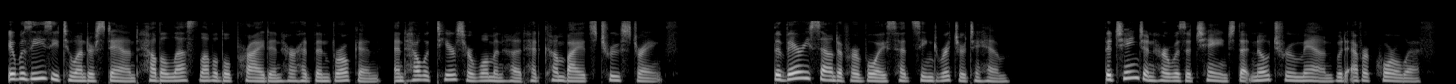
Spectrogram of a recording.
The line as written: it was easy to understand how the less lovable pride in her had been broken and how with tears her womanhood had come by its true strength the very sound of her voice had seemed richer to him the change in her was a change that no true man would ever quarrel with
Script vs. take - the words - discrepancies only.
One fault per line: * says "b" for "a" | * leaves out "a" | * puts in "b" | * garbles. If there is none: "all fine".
all fine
